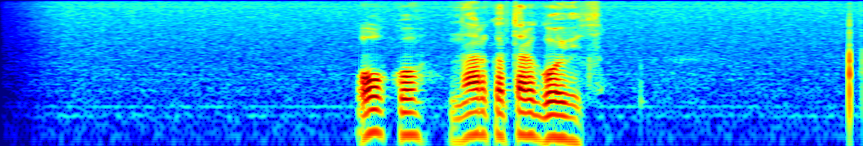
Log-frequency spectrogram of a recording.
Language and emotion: Russian, neutral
